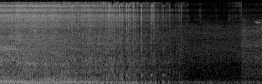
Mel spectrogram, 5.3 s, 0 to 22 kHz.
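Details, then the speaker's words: Generator HU40500G engine after a new generator head replaced one with a bad DPE winding; governor screw turned up slightly, about 61.5 Hz no-load, about 59 Hz under 3000 W load; steady, even drone; normal running. "good the engine sounds good and the power output is also good it was running a bit slow so I did turn up the governor screw just a little bit"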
